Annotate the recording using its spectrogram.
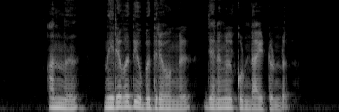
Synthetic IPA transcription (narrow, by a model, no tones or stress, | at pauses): ɐnːɨ | niɾɐʋɐd̪ʱiubɐd̪ɾɐʋɐŋːɐɭd͡ʑenɐŋːɐɭkuɳɖaːjiʈːuɳɖɨ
